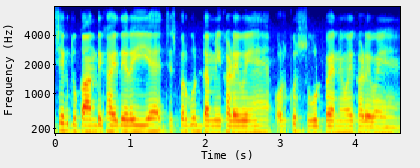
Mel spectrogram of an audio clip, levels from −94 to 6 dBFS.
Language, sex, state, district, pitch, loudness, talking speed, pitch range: Hindi, male, Uttar Pradesh, Shamli, 135 Hz, -19 LUFS, 285 wpm, 130-140 Hz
